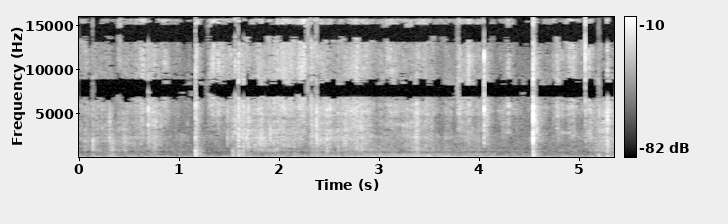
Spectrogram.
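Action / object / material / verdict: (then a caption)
scrape / block of gym chalk / chalk / none. A solid purple gym chalk block is broken into chunks and powder on a white surface, with both hands squeezing, crumbling and rubbing the crumbly chalk between the fingers. A steady, soft crackling and gritty crumbling runs throughout over a low rumble, with two sharper snaps standing out.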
